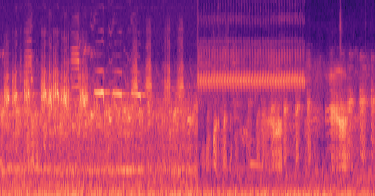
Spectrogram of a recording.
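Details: A sedge warbler at Crna Mlaka fishpond wetland reserve in Croatia, in oak forest, pours out a chaotic bubbling song while feeding on insects, a rival answering; a steady high buzzing tone cuts in midway, with other small birds and hiss.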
